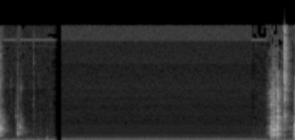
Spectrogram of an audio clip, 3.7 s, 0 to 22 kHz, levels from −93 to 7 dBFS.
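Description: Audio cuts out from 0.67 s to 3.18 s, roughly 2.5 s of near-silence after a brief fading tail, then resumes with that section missing: likely a long network dropout.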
